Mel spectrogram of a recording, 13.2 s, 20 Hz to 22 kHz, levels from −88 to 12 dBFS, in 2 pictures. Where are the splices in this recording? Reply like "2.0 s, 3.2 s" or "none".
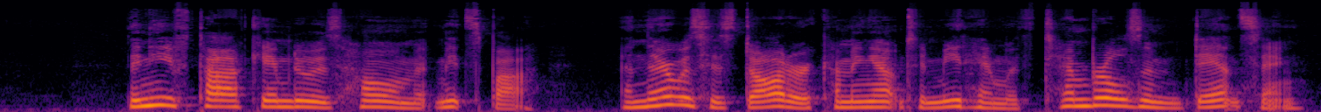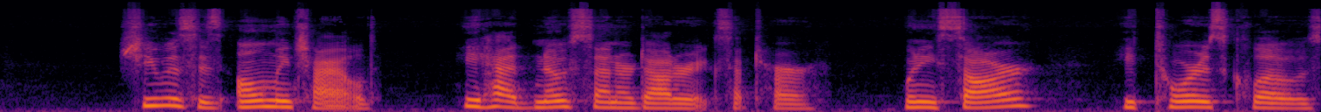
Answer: none

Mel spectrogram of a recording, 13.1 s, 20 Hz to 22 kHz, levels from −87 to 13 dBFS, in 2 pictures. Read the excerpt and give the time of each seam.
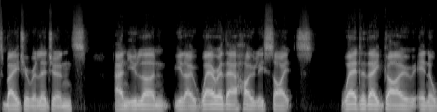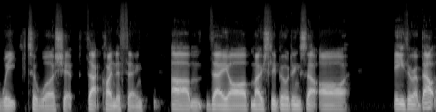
9.1 s

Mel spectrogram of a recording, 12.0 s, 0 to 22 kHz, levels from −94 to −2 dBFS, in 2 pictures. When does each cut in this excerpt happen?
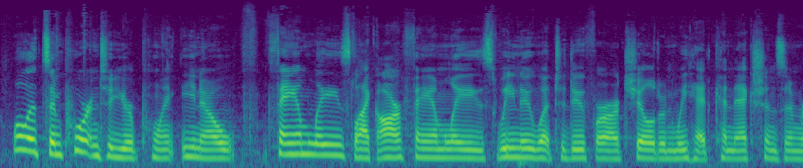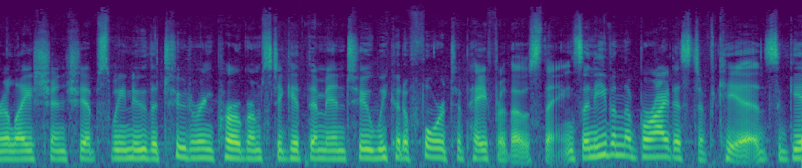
none

